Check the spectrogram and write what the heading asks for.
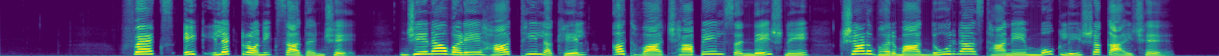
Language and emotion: Gujarati, neutral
